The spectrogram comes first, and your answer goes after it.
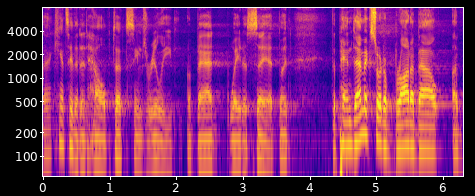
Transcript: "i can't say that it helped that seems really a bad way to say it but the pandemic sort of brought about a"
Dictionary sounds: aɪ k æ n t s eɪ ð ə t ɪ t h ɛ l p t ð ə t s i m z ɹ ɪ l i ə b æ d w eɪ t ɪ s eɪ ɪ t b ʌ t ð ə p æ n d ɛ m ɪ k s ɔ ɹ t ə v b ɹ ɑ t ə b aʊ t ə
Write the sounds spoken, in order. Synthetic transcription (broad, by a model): aɪ k æ n t s eɪ ð ə t ɪ t h ɛ l p t ð ə t s i m z ɹ ɪ l i ə b æ d w eɪ t ɪ s eɪ ɪ t b ʌ t ð ə p æ n d ɛ m ɪ k s ɔ ɹ t ə v b ɹ ɑ t ə b aʊ t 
